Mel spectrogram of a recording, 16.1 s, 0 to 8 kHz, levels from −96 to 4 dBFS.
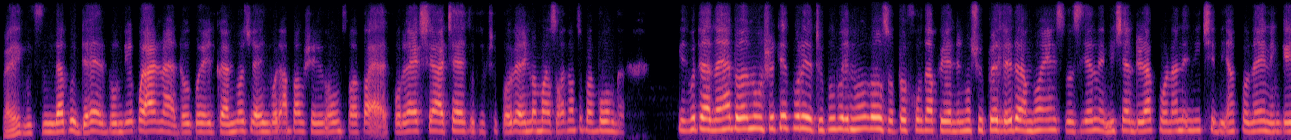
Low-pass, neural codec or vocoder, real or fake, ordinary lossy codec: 7.2 kHz; codec, 16 kHz in and 24 kHz out, 0.6 kbps, FocalCodec, streaming, 4096 codes; fake; Opus, 16 kbps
